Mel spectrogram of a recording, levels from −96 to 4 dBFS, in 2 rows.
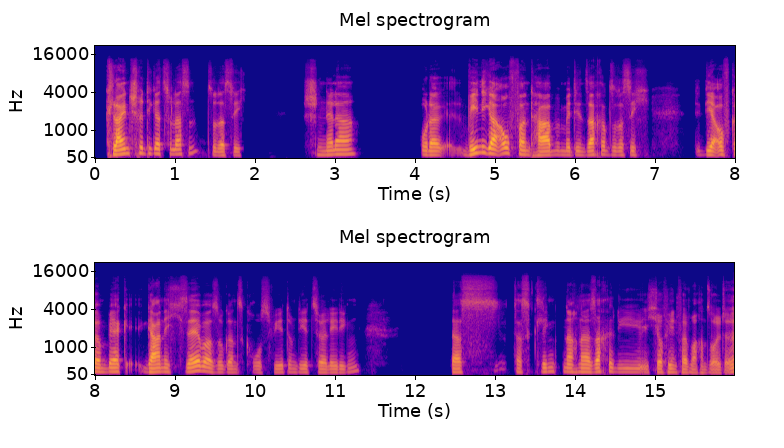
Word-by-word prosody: kleinschrittiger 175 +3 +5
zu 170 - -11
lassen, 165 +9 -5
sodass 120 -2 -4
ich 120 -1 -10 0.7
schneller 155 +5 -2 0.7
oder, 135 -2 +2
äh, - - -17
weniger 170 +4 +7
Aufwand 150 -9 +1
habe 130 +2 +6
mit 130 0 -6
den 130 -1 -7
Sachen, 135 +2 +1
sodass 130 -1 -9
ich 135 -3 -11 0.6
d 135 - -21
der 140 +1 +3
Aufgabenberg 140 -1 0 0.2
gar 130 0 +6
nicht 135 -2 -9
selber 150 0 +4
so 120 0 -10
ganz 115 -2 -9
groß 115 0 -16
wird, 120 +2 -8
um 125 - -13
die 120 0 -8
zu 115 - -10
erledigen. 115 +6 -7 1.2
Das 120 -1 -5 0.2
das - - -9
klingt 140 +1 -9
nach 130 -2 -2
’ner 130 -1 0
Sache, 135 +2 -1
die 125 -1 -9
ich - - -12
auf 120 - -7
jeden 120 -2 -5
Fall 110 - -3
machen 105 0 -10
sollte. - - -4
135 Hz, 160 wpm, -24 LUFS, 120-145 Hz, 1.2 s, weniger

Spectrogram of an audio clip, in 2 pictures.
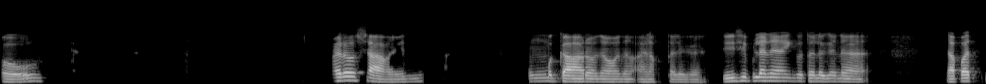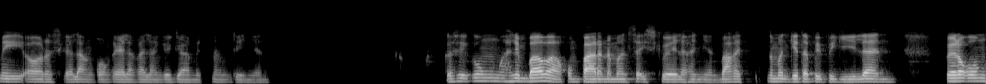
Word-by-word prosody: Oo. 130 +5 -2 2.9
Pero 175 +3 +4
sa'kin, 135 -5 -1 1.0
kung 150 +2 -8
magkakaroon 135 -2 +3
ako 125 0 -1
ng 125 0 -6
anak 120 0 -7
talaga, 115 -1 -7 0.2
disiplinahin 165 +1 0
ko 150 - -4
talaga 145 -1 -2
na, 135 -1 -2 0.9
dapat 150 +3 +2
may 130 -1 -2
oras 120 -1 -4
ka - - -6
lang 115 -1 -5
kung 115 0 -7
kailan 115 -1 -4
ka 115 - -7
lang 110 -1 -7
gagamit 110 -1 -7
ng 110 -1 -13
ganyan. 105 -1 -13 1.8
Kasi 145 +1 -2
kung 155 0 -2
halimbawa 145 -1 +5
kung 125 0 -6
para 125 0 +7
naman 125 0 -1
sa 125 - -3
eskwelahan 115 -1 -1
'yan, 110 -2 -8
bakit 120 +2 -1 0.2
naman 135 -1 -1
kita 135 +1 +2
pipigilan? 125 0 +1 0.6
Pero 150 +1 +9
kung 150 0 +3
130 Hz, 120 wpm, -23 LUFS, 120-145 Hz, 2.9 s, Pero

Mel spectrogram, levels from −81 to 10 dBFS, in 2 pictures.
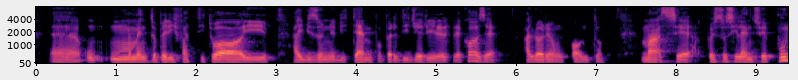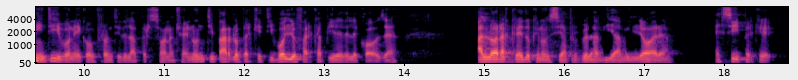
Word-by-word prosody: ehm, 90 -2 -4
u - - -4 0.2
un 115 0 +1
momento 110 0 +2
per 105 -1 +1
i 100 - -1
fatti 100 -1 -8
tuoi, 105 -2 +5 0.2
hai 95 +1 0
bisogno 95 0 -3
di 90 -1 -8
tempo 100 -1 +1
per - - -2
digerire 95 -1 -2
le 90 +1 -5
cose, 145 -8 -2 0.2
allora 100 +1 +2
è - - 0
un 90 -1 -4
conto. 85 -1 -5 0.4
Ma 110 +1 +4
se 105 -3 0
questo 110 -1 -2
silenzio 110 -1 +1
è - - -2
punitivo 145 - +2
nei 90 0 -1
confronti 90 +1 -5
della 85 -1 -5
persona, 85 - -7
cioè 85 - -7
non 115 +7 -2
ti 125 -1 -6
parlo 110 -1 +3
perché - - -5
ti 100 - -9
voglio 120 +3 +5
far 120 - -3
capire 95 -2 -4
delle 90 -1 -4
cose - - -4 1.0
allora 110 +1 +8
credo 105 -1 +2
che 105 - -7
non 95 -1 -2
sia 95 0 -1
proprio 100 +2 -3
la 100 -1 0
via 95 +2 -1
migliore. 90 -1 0 0.4
Eh - - -10
sì, - - 0
perché 385 -2 -7
100 Hz, 170 wpm, -24 LUFS, 90-110 Hz, 1.0 s, allora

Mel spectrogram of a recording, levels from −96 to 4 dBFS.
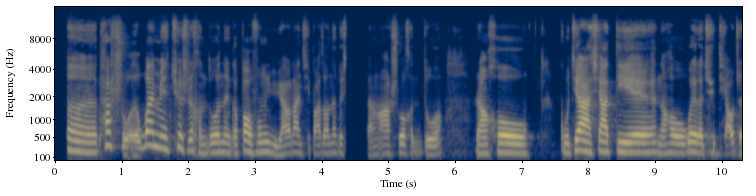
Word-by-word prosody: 呃， 200 -5 0
他 315 - +1
说 - - -3
外 325 -1 +4
面 265 -5 -2
确 280 +2 -3
实 220 -1 -4
很 180 -6 -9
多 185 +2 -1
那 185 -1 -6
个 170 0 -6
暴 210 0 +2
风 190 +2 -6
雨 155 -4 -10
啊， 160 +2 -3
乱 185 -1 -6
七 170 - -17
八 165 0 -7
糟 175 -1 -6
那 185 +1 -12
个 170 -1 -12
新 - - -13 0.3
闻 - - -13
啊， 165 +2 -6
说 175 +1 -3
很 - - -15
多， 155 +1 -6 0.5
然 165 0 0
后 175 -2 +5 0.5
股 180 - -6
价 210 +1 +7
下 200 +1 +3
跌， 190 -1 +2
然 170 -1 -6
后 180 -1 0
为 195 +2 +3
了 180 - +3
去 180 0 -10
调 - - -4
整 - - -5
185 Hz, 235 characters per minute, -28 LUFS, 170-200 Hz, 0.5 s, 价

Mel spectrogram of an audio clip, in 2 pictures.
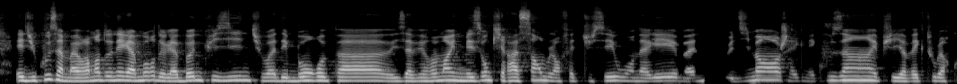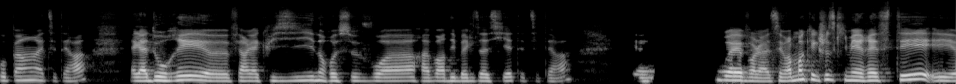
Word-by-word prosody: et 180 - +2
du 175 0 0
coup, 225 - -2
ça 210 -4 +3
m'a 155 -3 +1
vraiment 165 +4 +1
donné 190 +1 +1
l'amour 185 +2 +2
de 170 - 0
la 155 -1 +1
bonne 180 +4 +1
cuisine, 190 0 -2
tu 185 -2 -9
vois? 165 0 -2
Des 165 0 -1
bons 170 +3 +1
repas, 175 -1 0
heu, 155 - -4
ils 155 +1 -5
avaient 155 0 -3
vraiment 175 +4 -1
une 180 -2 +1
maison 170 +3 0
qui 190 0 -5
rassemble 170 +1 -2
en 155 - -7
fait, 160 +1 -13
tu 160 -1 -13
sais, 175 +4 -4
où 175 -2 -7
on 160 -1 -11
allait, 160 +3 -4
bah, 145 -1 -7 0.4
le 140 - -12
dimanche 195 +6 -3
avec 160 0 -18
mes 145 -1 -20
cousins 190 +3 -2
et 180 -2 -1
puis 165 -3 -4
avec 150 0 -5
tous - - -14
leurs 155 -1 -5
copains, 185 +2 -3
et 180 - -7
cetera. 165 +4 -8 0.4
Elle 165 0 +1
adorait, 185 +3 +5
heu, 160 -1 +1
faire 165 +2 -2
la 165 0 0
cuisine, 170 +3 -3
recevoir, 165 0 -2
avoir 165 +1 -1
des 165 - -1
belles 160 0 -3
assiettes, 165 +2 -4
et 155 - -19
cetera, 150 +1 -13 0.7
et - - -2
heu - - -1 0.7
ouais, 190 -1 +7
voilà, 160 -4 0
c'est 150 - -3
vraiment 175 +7 +5
quelque 220 -3 +2
chose 220 +1 +1
qui 210 -1 -5
m'est 185 -1 +6
resté 180 +2 +4
et 165 - +2
170 Hz, 225 wpm, -20 LUFS, 160-185 Hz, 0.7 s, ouais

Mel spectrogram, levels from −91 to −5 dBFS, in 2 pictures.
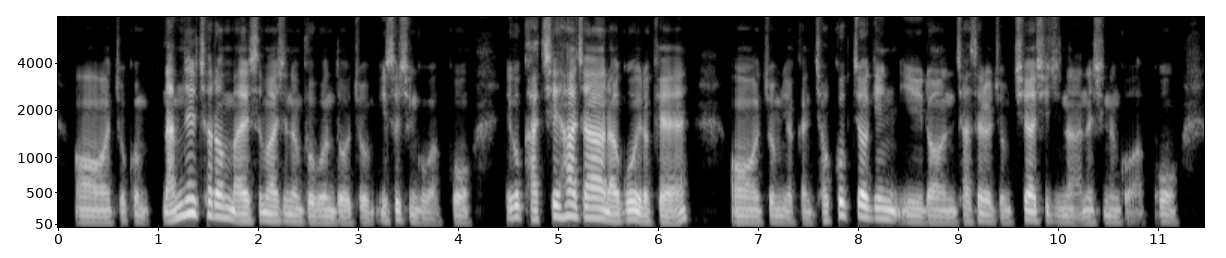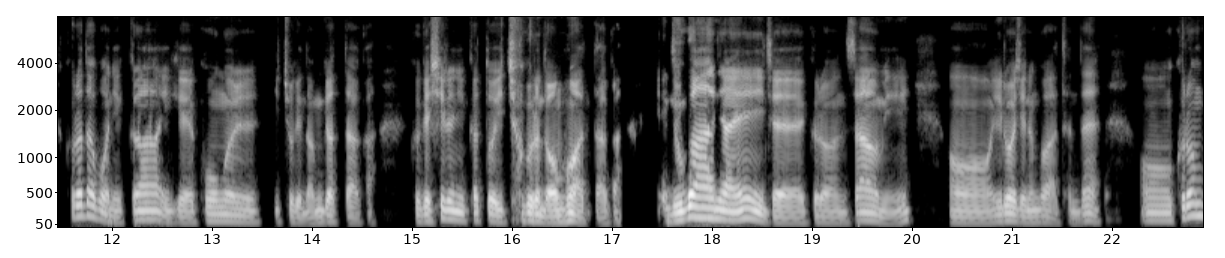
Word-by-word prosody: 어 85 -1 -3
조금 - - -8
남일처럼 165 - +3
말씀하시는 100 -3 0
부분도 85 -2 -3
좀 80 0 -7
있으신 105 -5 -4
것 80 -3 -7
같고. 70 -2 -8 0.3
'이거 155 - 0
같이 125 +5 0
하자.' 150 -4 +4
라고 120 +4 +3
이렇게 90 -3 0 0.4
어 85 -1 -3
좀 90 -1 -6
약간 80 0 -9
적극적인 140 -1 0
이런 85 -2 -5
자세를 100 -4 -3
좀 80 -1 -10
취하시지는 105 -7 -1
않으시는 85 +1 -7
것 - - -12
같고. - - -9 0.3
그러다 165 +1 +2
보니까 120 - 0
이게 80 -1 -2
공을 95 -3 -2 0.2
이쪽에 - - -5
넘겼다가 80 0 -3 0.4
그게 95 +1 0
싫으니까 115 -2 +1
또 - - +3
이쪽으로 100 +4 +3
넘어왔다가. 85 +1 +3 0.6
누가 145 +8 +9
하냐의 125 -2 +6
이제 75 -4 +1
그런 80 -3 -4
싸움이 100 -8 0 0.4
어 80 -2 -2
이루어지는 90 -4 +1
것 85 - -4
같은데. 75 +1 -5 0.4
어 105 0 -3
그런 165 +4 0
95 Hz, 305 characters per minute, -23 LUFS, 85-120 Hz, 0.6 s, 누가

